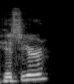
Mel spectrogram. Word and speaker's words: Hischier: Is it Hischier? – Yeah. – There you go. I nailed it.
